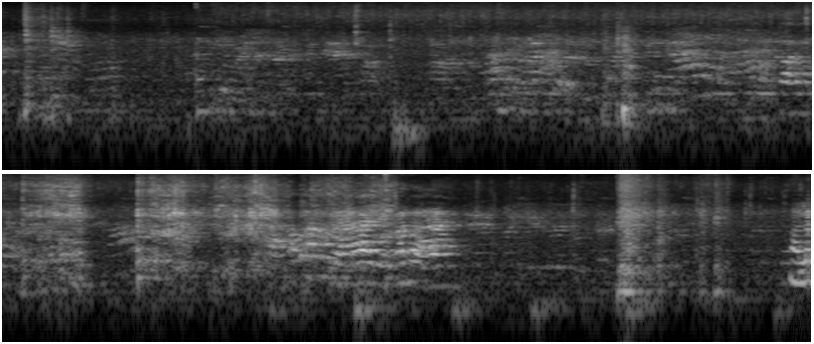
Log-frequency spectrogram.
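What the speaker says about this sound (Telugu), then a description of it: "తిప్పుకుందాం బాగా." Ginger garlic paste being stirred in a cooking pan for a prawn and okra curry, giving steady scraping and clinking of a utensil against the pan, with a voice talking over it throughout.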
